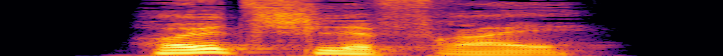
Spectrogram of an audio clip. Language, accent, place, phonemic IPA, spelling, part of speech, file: German, Germany, Berlin, /ˈhɔlt͡sʃlɪfˌfʁaɪ̯/, holzschlifffrei, adjective, De-holzschlifffrei.ogg
- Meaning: free of wood pulp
